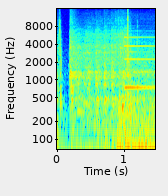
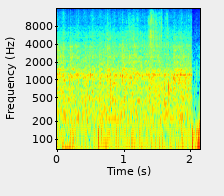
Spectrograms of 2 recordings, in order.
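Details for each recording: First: Ford Focus after replacing/re-welding an engine mount and fixing the transmission mount: engine starts cleanly and settles into an even idle, cabin no longer rattling, mounts holding; normal start and idle. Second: Another car, not the Focus, on a cold start, visibly leaking fuel; just after start-up the idle is lumpy and uneven with irregular low thumps, the engine running rough.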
